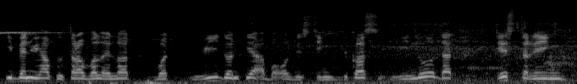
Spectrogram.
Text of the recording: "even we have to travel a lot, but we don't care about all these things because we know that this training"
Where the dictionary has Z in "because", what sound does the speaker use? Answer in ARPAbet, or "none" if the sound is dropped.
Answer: S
